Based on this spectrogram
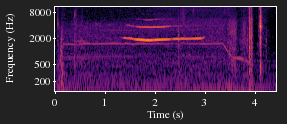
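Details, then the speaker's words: Genesis GV70 electric window, normally very quiet, moving while the glass is wet: a thin whistling squeal rises and holds, then slides down in pitch; owner unsure if all GV70s do it; power window motor squeal when wet. "while the electric window motors in this car are very quiet if the window is wet you get this strange noise"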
